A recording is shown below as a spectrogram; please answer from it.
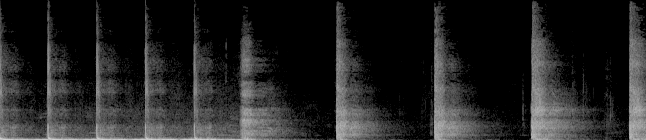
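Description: Beatboxed loopstation beat: hard hits with a deep sub-bass boom, about two a second. The bass cuts out about two and a half seconds in, leaving single hits with short ringing tails roughly once a second.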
